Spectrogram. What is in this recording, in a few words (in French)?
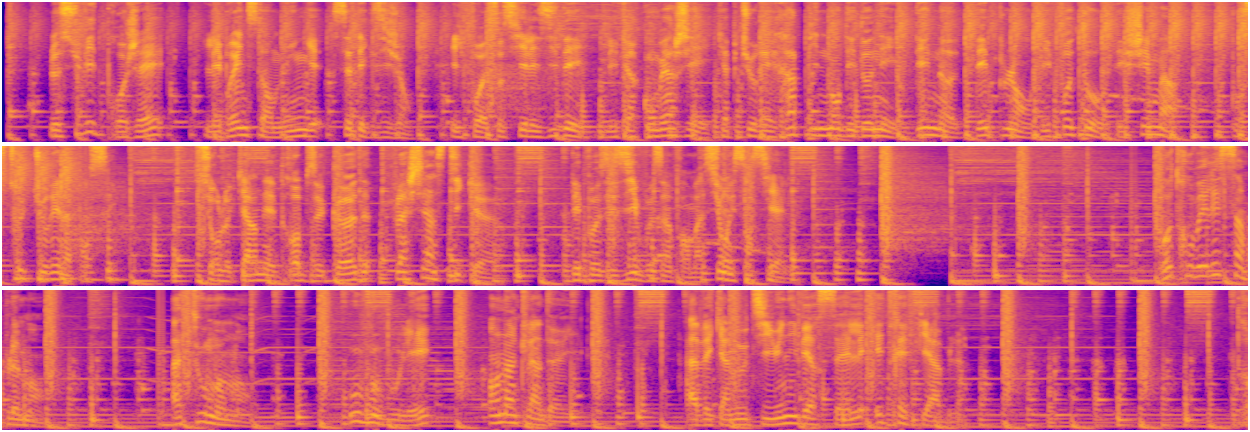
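posée mais dynamique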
